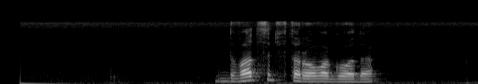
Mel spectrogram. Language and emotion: Russian, neutral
